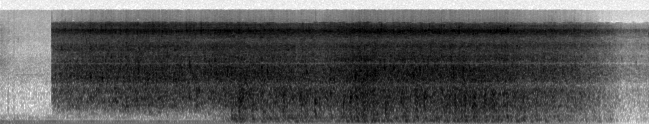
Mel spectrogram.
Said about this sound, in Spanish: ¡Woohoo! ¡Wow! La llovizna es fuerte. Es cierto, hay un par de relámpagos y truenos.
